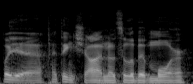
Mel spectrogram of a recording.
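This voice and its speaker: A man's voice: low voice, steady tone, quick pace. A man co-hosting a podcast in casual banter, joking and slangy, often repeating short phrases. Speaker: podcast co-host. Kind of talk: casual banter between friends.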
